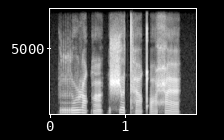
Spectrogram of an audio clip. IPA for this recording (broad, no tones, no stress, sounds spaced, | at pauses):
r u ɭ ʌ q ə̃ | ʃ ə tʰ æ qʼ ɑ ħ æ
